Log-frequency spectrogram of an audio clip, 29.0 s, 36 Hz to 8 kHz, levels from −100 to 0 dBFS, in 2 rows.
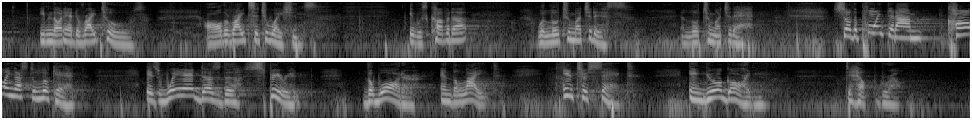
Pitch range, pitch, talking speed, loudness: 125-195 Hz, 150 Hz, 115 wpm, -40 LUFS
